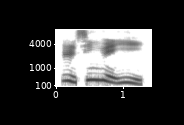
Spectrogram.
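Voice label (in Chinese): "日新月异", Mandarin Chinese; hsk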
